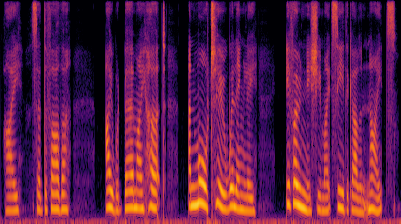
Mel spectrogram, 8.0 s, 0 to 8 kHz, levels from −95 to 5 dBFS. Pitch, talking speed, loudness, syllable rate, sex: 210 Hz, 155 wpm, -18 LUFS, 4.4 syllables/s, female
